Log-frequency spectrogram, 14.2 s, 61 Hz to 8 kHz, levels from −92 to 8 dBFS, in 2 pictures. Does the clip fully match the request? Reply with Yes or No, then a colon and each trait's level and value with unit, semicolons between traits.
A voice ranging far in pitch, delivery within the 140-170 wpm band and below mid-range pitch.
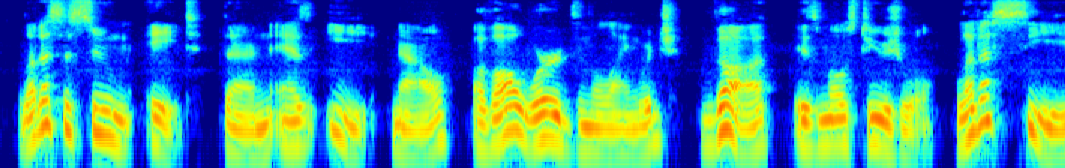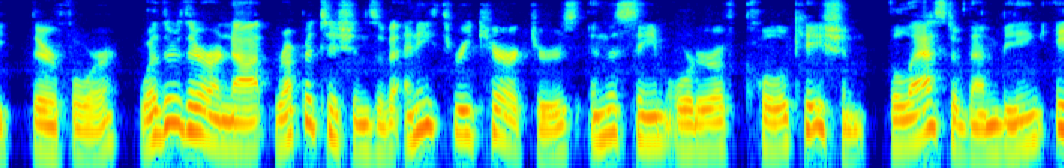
No: wide, 7.4 semitones; average, 180 wpm; low, 125 Hz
